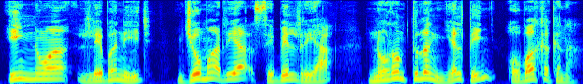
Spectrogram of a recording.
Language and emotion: Santali, happy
